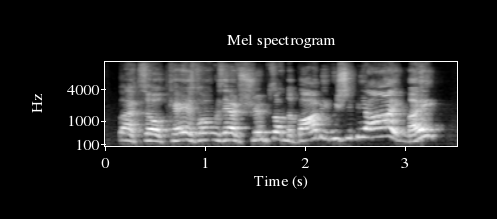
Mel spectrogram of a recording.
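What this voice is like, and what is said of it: Put-on Australian accent. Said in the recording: “you will be performing this role in an Australian accent.”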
